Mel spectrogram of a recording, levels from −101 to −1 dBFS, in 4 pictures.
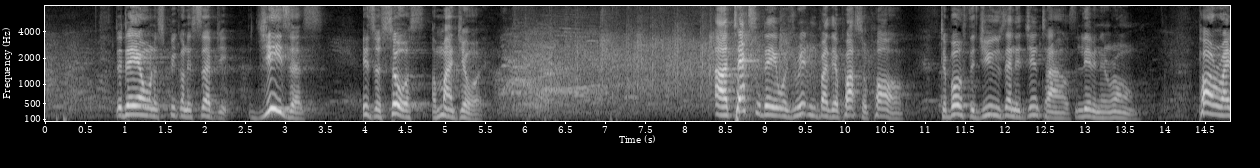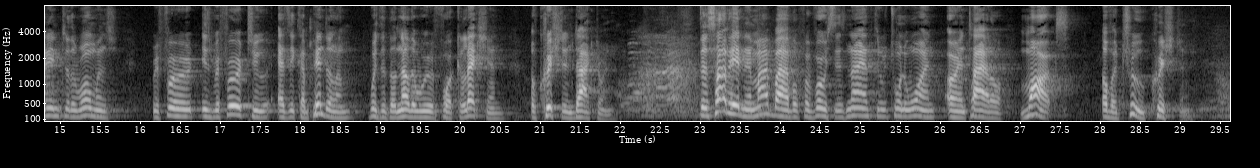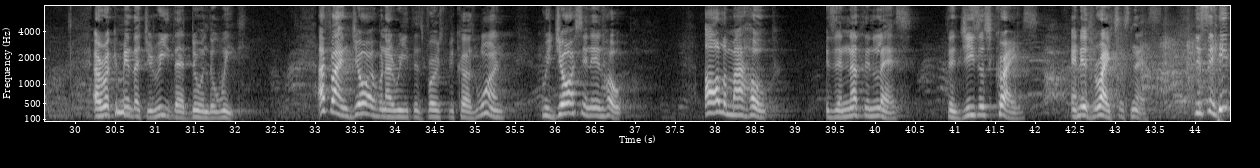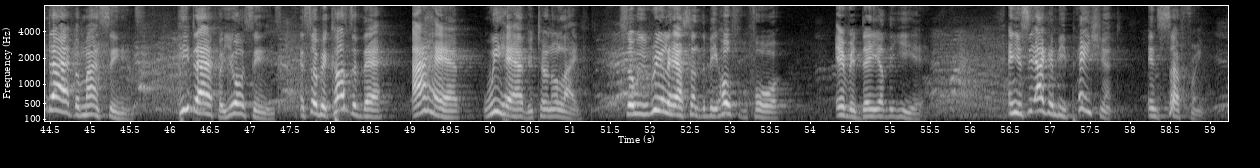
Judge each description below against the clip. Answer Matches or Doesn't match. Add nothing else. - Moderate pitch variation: Doesn't match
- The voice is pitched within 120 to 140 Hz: Doesn't match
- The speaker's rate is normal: Matches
